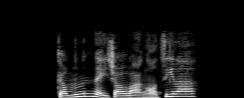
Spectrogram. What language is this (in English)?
Cantonese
